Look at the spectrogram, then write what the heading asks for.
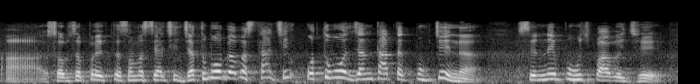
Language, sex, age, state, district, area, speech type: Maithili, male, 45-60, Bihar, Saharsa, urban, spontaneous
